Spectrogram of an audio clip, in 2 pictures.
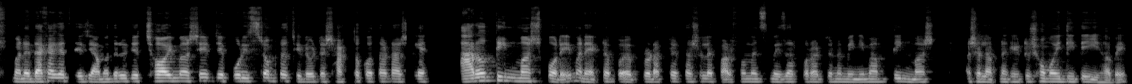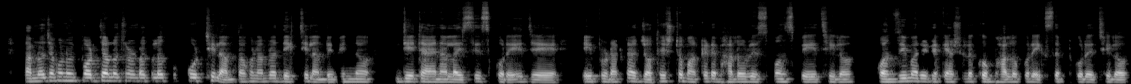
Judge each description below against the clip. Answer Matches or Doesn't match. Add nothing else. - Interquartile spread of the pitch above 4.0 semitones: Doesn't match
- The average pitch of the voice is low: Matches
